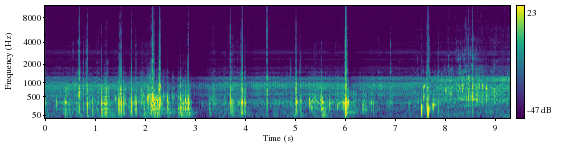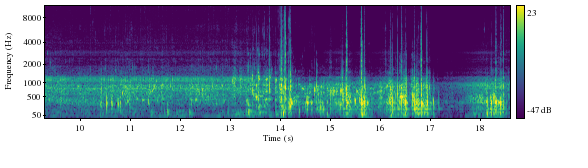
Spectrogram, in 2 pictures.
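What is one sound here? Water bubbles and knocks around an underwater microphone.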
